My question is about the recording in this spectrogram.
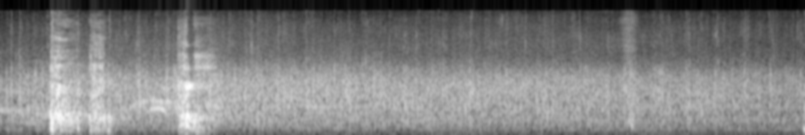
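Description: Audience applauding and cheering in a hall, with a couple of shouts in the first two seconds; the applause slowly dies down.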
